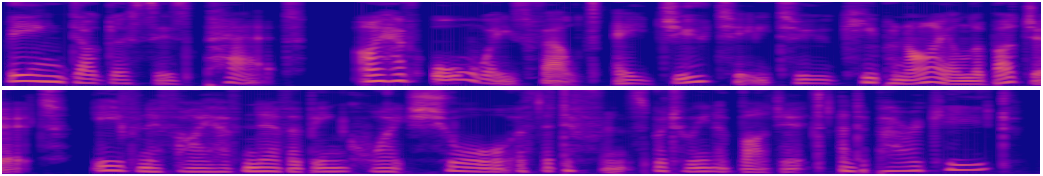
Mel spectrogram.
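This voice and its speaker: A woman's voice: rumbling low, expressive, moderate pace, few pauses, dry recording, full character voice. A woman narrating an audio drama in the first person with a dry, self-deprecating wit. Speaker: narrator and lead character.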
